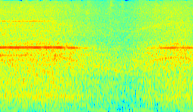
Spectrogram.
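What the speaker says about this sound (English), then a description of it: "So anytime I throw the master switch, the relay is being overridden, and it's just straight power going through" A workshop vacuum switched on through a master switch runs as a loud, steady motor roar with a whining tone, continuous and close.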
